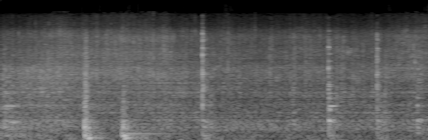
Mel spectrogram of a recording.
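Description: Cooked risotto is reheated in a pan, with a steady sizzle under the occasional scrape of a spoon stirring the rice. The sound is close and moderately loud, and no one speaks.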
